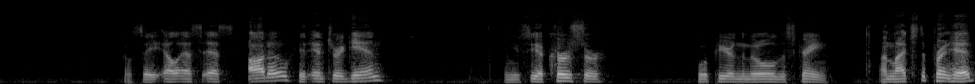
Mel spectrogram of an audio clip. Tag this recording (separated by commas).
Speech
